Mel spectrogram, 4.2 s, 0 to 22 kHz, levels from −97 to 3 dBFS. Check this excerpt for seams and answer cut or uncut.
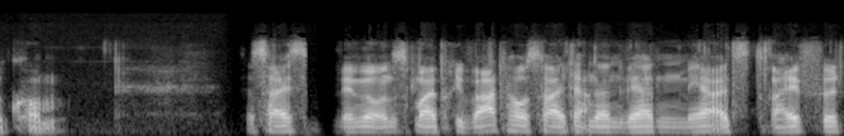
cut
